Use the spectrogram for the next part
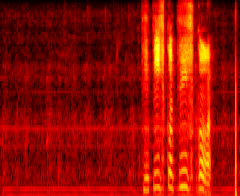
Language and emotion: Russian, angry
